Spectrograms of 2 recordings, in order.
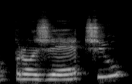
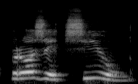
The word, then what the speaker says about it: projétil: Projétil. Projetil e muda o plural.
